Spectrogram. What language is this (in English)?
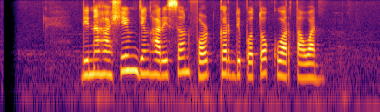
Sundanese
